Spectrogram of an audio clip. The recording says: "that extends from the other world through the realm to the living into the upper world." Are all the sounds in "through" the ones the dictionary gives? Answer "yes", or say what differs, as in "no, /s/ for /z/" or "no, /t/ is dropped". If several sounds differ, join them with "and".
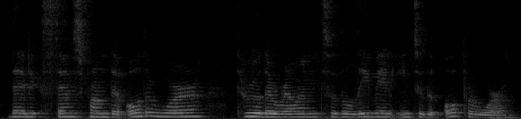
yes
